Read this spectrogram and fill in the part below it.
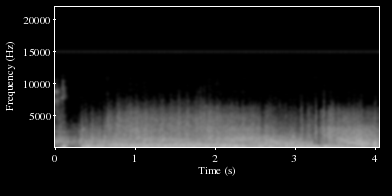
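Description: Horses gallop hard over sand.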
